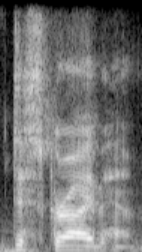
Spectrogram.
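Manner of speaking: slow, terse command; deliberate in-character demand; stern cleric interrogating. Acted. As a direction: order the witness with measured authority. Cleric questions the boy.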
